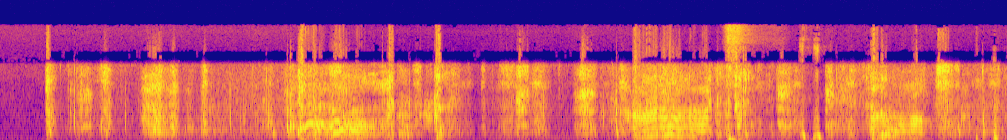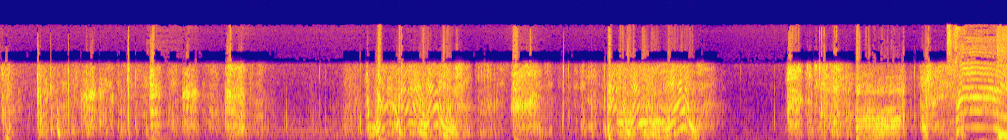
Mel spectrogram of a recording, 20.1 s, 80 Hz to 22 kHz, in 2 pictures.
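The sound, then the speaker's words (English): A dog named Bo barks repeatedly in bursts during a 30-second count, about eight sharp barks mixed with low growls and panting, sounding slightly tinny, as if heard over a phone line. “Eight barks from Bo.”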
